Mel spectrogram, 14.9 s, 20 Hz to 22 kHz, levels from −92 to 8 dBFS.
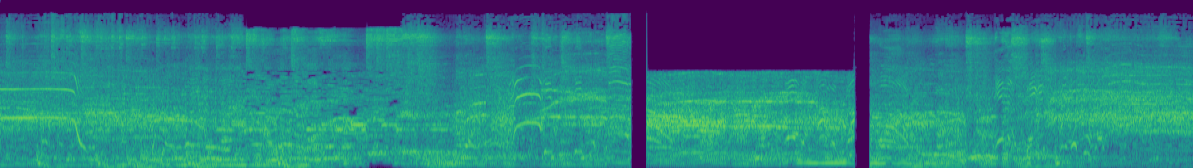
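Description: From 3.02 to 5.02 s the audio abruptly loses everything above 11.1 kHz with no gap, a sudden lower-bitrate stretch that fits an adaptive stream dropping to a low-rate HE-AAC version. At 7.88 s a 200 ms silence is followed by dull, boxy sound cut off above 3.8 kHz, with a faint new noise floor and unchanged level, until full bandwidth returns at 10.87 s. The likely cause is the input switching to a poorer device.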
